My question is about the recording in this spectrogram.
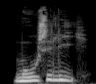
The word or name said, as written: moselig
